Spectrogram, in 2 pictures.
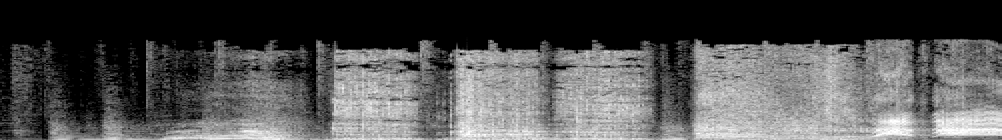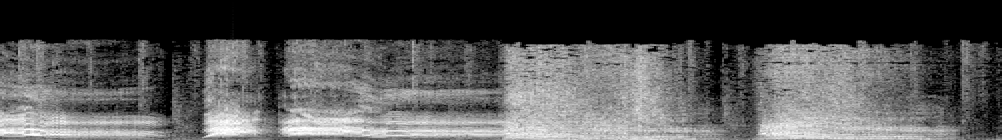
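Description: Dinosaur roar sound effects: several long roars one after another, each lasting a second or two, with the pitch bending up and down.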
